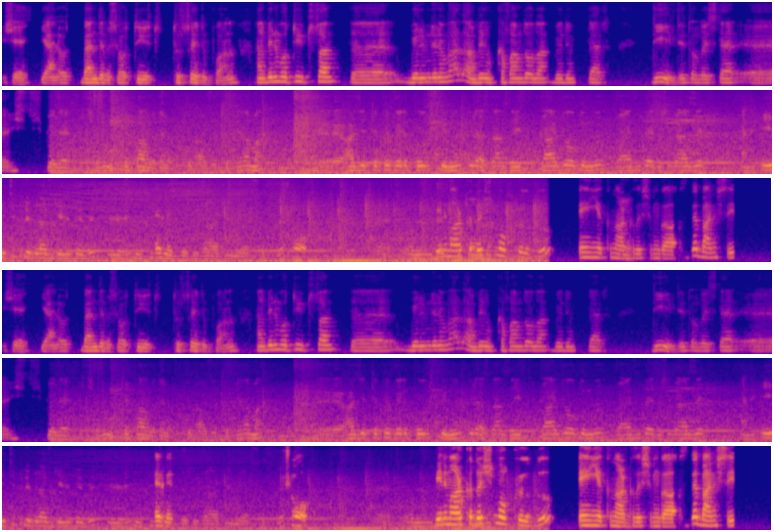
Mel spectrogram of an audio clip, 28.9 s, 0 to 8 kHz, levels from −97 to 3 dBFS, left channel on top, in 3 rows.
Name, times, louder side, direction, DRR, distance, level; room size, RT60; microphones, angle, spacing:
voice 1, 0.0-7.6 8.1-9.9 10.2-12.9 13.5-18.4 18.8-22.8 23.4-25.4 27.0-27.2, left 4 dB, 40° left, 0.5 m, -36 dB
sound 1, 10.2-26.1, left 5 dB, 90° left, 0.5 m, -38 dB
voice 2, 24.7-26.1 26.5-28.4, right 8 dB, 80° right, 0.4 m, -25 dB
head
